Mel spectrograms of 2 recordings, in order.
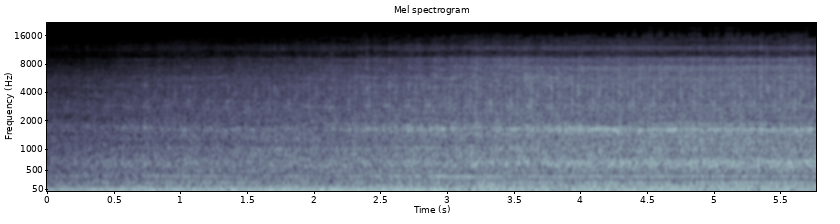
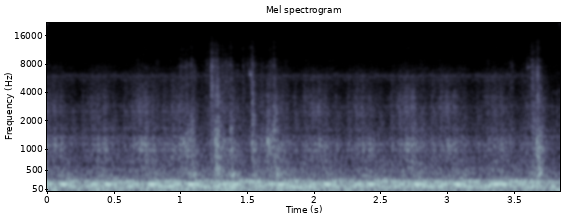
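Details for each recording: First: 1937 Chevy Master Deluxe Coupe, long sitting, just started cold after battery charging, about 18-20 oil pressure: steady, even low rumble with a smooth regular beat and no knocks or misses; normal idle. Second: 1937 Chevy Master Deluxe coupe, unrun about a year and a half, battery unhooked: starter drags engine in slow uneven chugs, about three a second, never catching; battery too weak, needs charging.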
